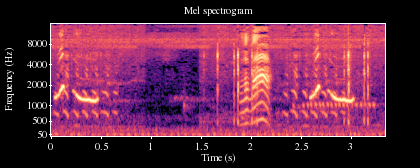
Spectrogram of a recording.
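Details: Parrot chirping: a short whistled note that rises and then slides down, heard twice about two and a half seconds apart, with a brief harsh, noisy burst between them over a low background rumble.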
